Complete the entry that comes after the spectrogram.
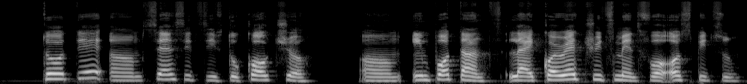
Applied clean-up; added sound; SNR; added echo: neural mask model DeepFilterNet 3.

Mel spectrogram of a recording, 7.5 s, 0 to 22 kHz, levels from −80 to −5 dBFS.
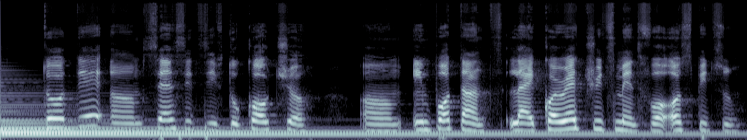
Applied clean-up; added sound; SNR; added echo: none; Guitar; 3 dB; none.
